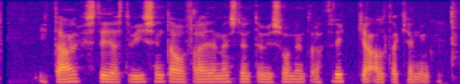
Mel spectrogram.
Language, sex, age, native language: Icelandic, male, 20-29, Icelandic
